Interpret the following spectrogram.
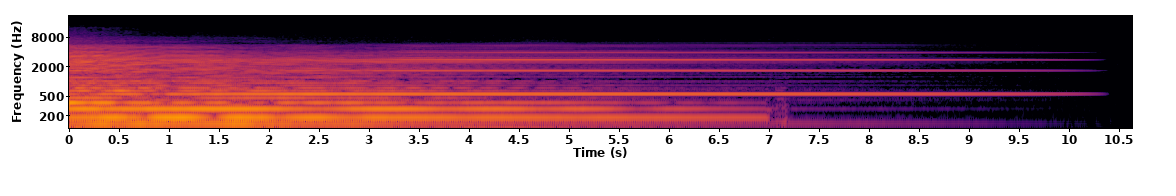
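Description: The closing chord of a rock song on distorted electric guitar, left to ring out and fade slowly. About seven seconds in the low notes cut out, and a thinner high tone dies away to silence at the very end.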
